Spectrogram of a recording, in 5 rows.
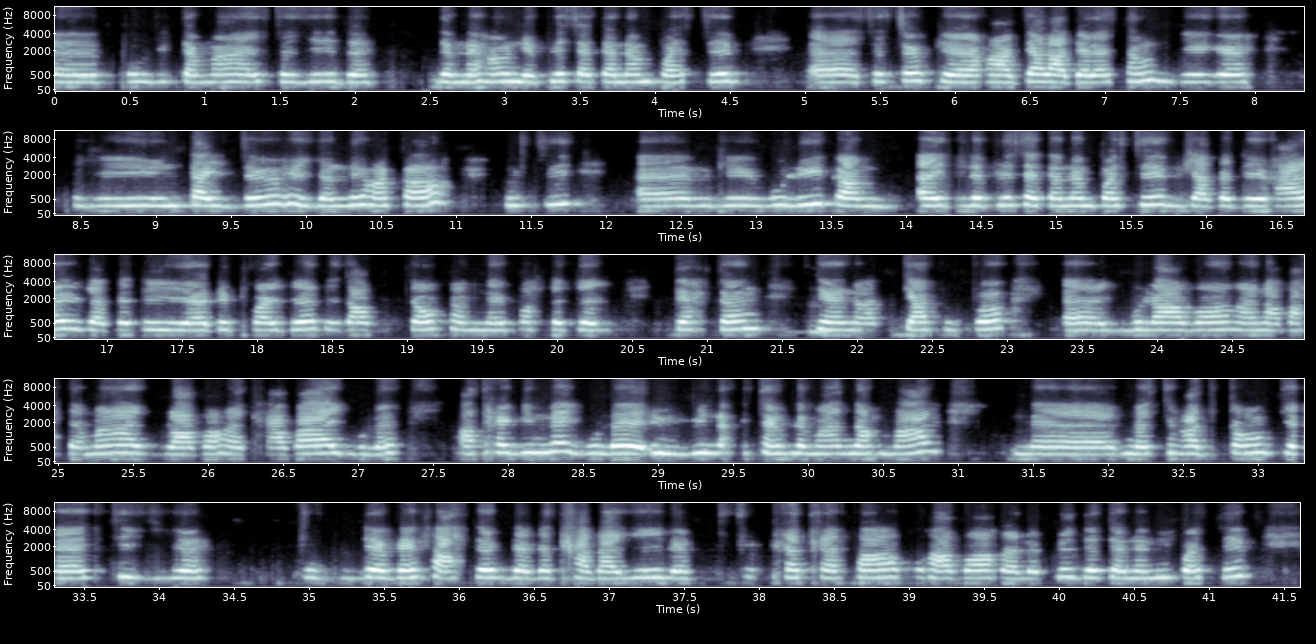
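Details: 29-year-old woman with cerebral palsy caused by lack of oxygen at birth, who appears to mention speech difficulties, speaking French; dysarthria associated with cerebral palsy.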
